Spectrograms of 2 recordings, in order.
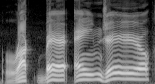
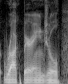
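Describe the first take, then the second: First: Drawn-out high shout-out; high, stretched-out call. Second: Said in the usual way. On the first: Acted. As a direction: sing the name out high and slow. Shout-out name said twice.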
